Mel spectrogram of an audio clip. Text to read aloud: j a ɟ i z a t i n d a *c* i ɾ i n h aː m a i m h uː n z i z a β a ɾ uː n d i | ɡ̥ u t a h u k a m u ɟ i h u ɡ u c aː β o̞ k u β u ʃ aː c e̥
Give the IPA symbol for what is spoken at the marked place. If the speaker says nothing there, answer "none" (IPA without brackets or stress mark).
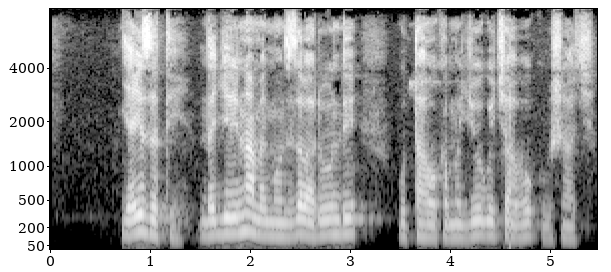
ɟ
